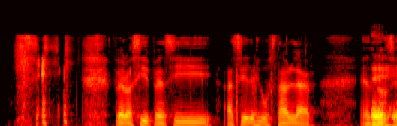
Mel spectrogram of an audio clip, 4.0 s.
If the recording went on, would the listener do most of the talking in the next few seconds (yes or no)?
no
